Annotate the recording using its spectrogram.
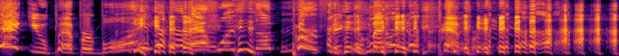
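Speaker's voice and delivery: grand, swooping, very slow, very high, over-the-top. Retelling a comedy sketch line to friends: imitating a huge delivery. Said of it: "just so huge".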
